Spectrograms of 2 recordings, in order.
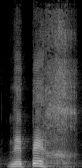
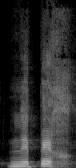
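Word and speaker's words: נפש: En el hebreo se pronuncia la sh como j. Nepej es la palabra alma en hebreo. Nepej.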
